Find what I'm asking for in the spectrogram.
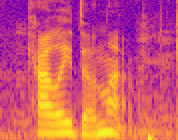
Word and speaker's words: Calee Dunlap: Calee Dunlap.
